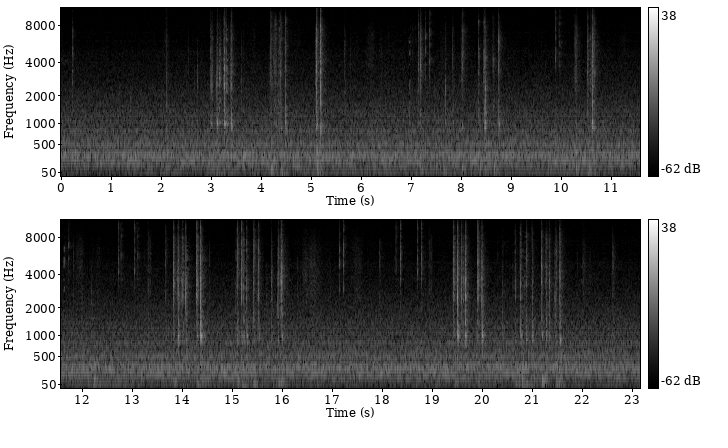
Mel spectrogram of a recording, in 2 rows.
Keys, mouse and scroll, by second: 3.2 BackSpace, 3.3 BackSpace, 7.3-8.8 right drag, 8.3 shift+d, 10.5 shift+r, 12.7 click, 14.0 BackSpace, 17.1 click, 17.4 right click, 18.3-20.0 drag, 19.6 BackSpace.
